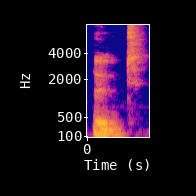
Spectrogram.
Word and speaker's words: Bute: And it looks as though Bute at this time is pronounced Boot, because Bute is a very unpopular figure.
